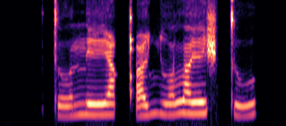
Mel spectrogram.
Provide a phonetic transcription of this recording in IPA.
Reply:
to˨˥neː˦˥ qʼu˨˥ʎu˨˥lˠeː˦˥ʃtu˨˥

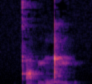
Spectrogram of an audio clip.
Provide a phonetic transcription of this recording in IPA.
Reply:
qʼɔʔyŋ͡ǃyʔ

